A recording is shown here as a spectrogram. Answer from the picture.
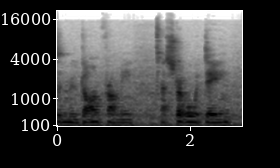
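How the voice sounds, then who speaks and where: A soft-spoken man with a gentle tone talks at a fairly quick pace and a fairly low pitch in a flat monotone. Noticeable background noise runs underneath. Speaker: ASMR creator. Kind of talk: soft-spoken ASMR personal ramble. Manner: soft-spoken, gentle, reflective.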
